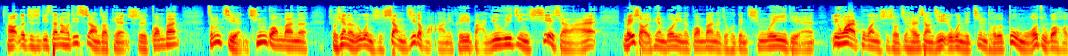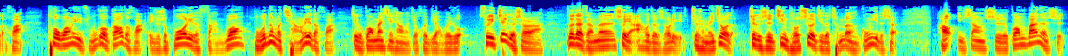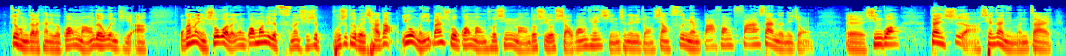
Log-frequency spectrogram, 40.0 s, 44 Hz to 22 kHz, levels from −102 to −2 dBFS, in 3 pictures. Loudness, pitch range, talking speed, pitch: -17 LUFS, 110-155 Hz, 380 characters per minute, 125 Hz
